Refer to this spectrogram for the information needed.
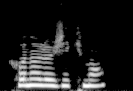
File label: "chronologiquement", French; adverbs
